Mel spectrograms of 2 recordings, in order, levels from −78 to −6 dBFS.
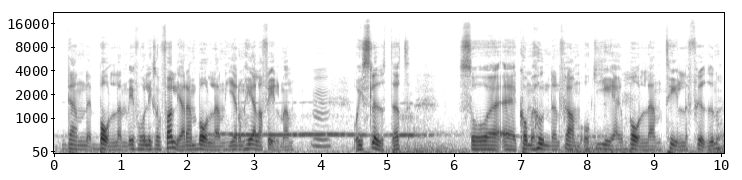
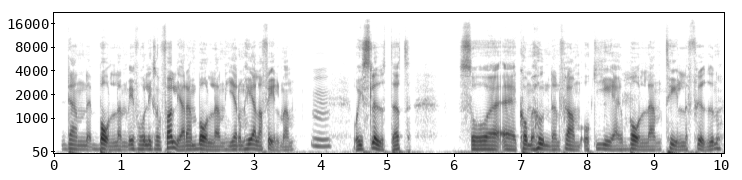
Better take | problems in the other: second | wind noise on the microphone; heavy; 8 dB below the speech

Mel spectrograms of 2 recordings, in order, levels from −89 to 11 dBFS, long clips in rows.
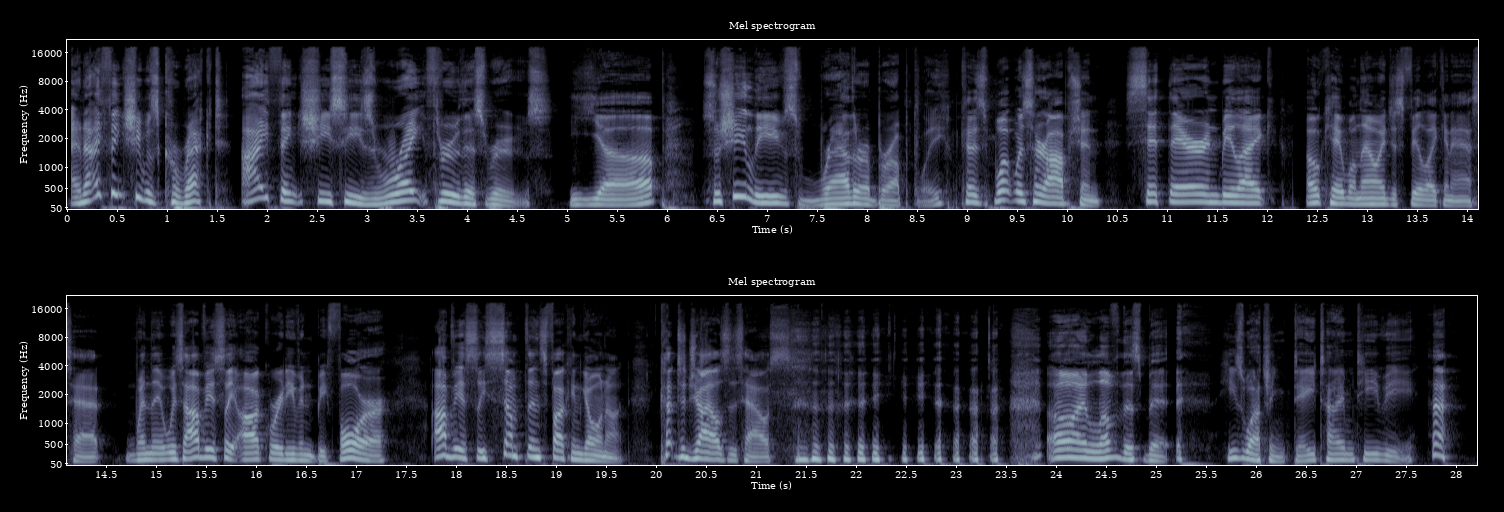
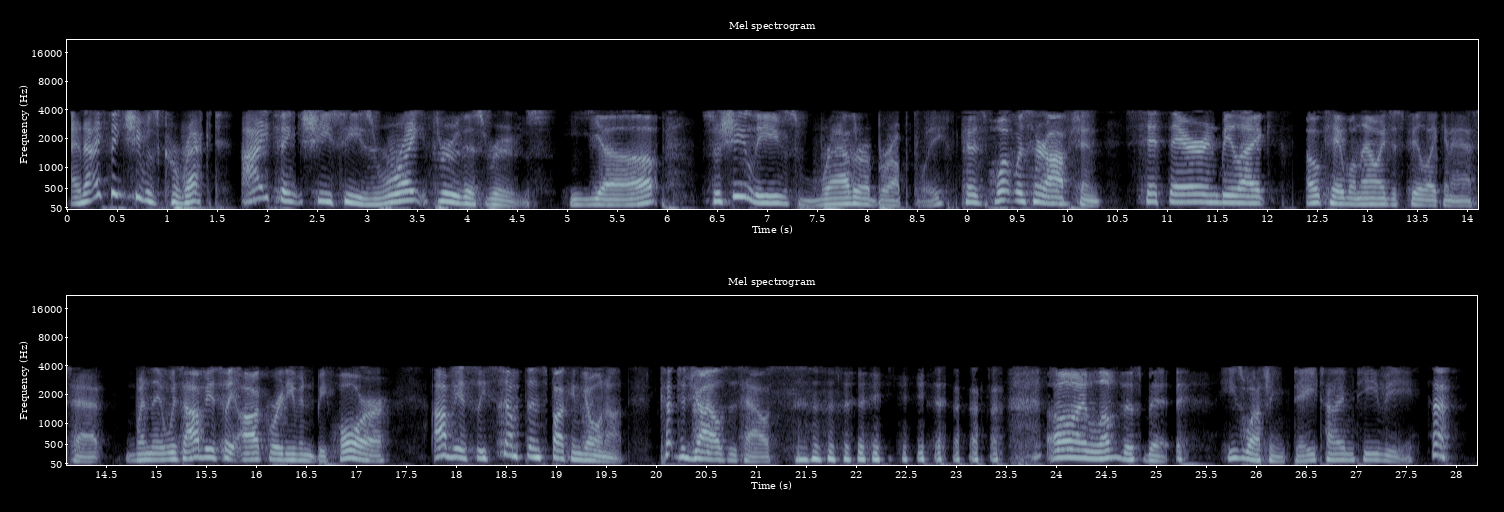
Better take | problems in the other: first | garbled, watery; badly; nothing above 4 kHz

